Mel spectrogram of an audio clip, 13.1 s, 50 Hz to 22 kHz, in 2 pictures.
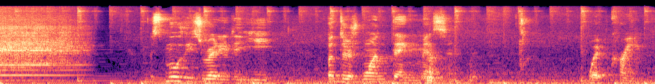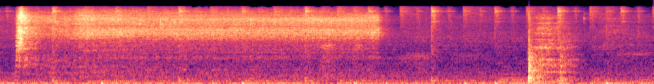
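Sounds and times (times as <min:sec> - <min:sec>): background music: 0:00.0 - 0:13.0
aerosol can spraying: 0:06.7 - 0:11.0.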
